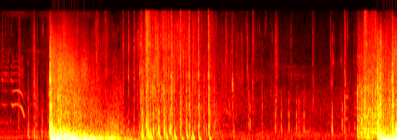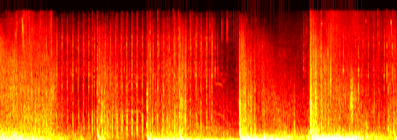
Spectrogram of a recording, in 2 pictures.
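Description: Rapid gunfire bursts out in loud volleys.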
